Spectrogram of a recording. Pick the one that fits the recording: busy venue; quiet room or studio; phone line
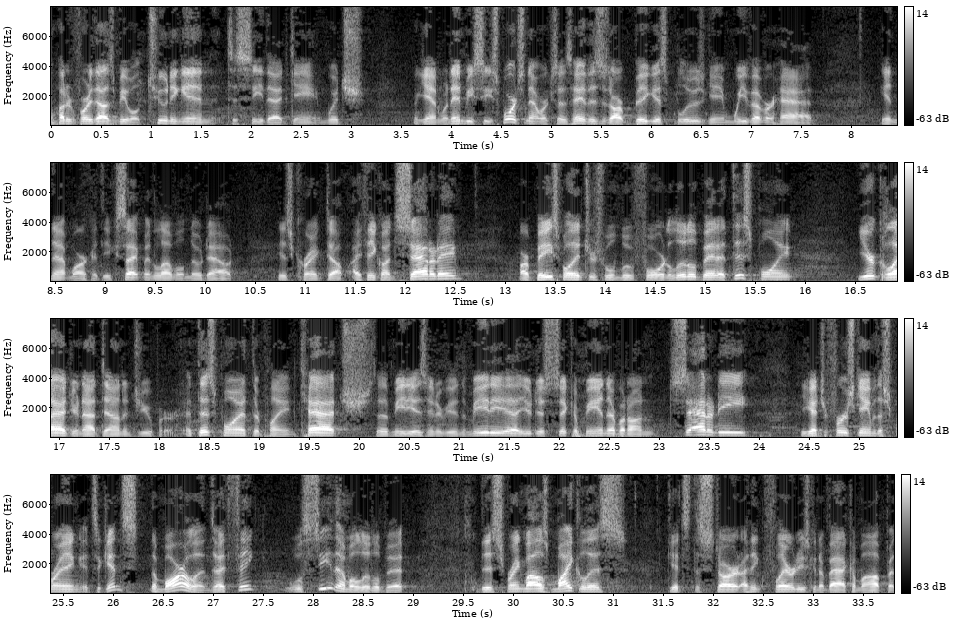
busy venue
